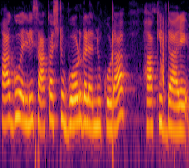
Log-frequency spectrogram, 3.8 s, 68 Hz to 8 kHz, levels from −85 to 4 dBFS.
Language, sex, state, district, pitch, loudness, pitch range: Kannada, female, Karnataka, Bangalore, 245 Hz, -13 LUFS, 225-265 Hz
